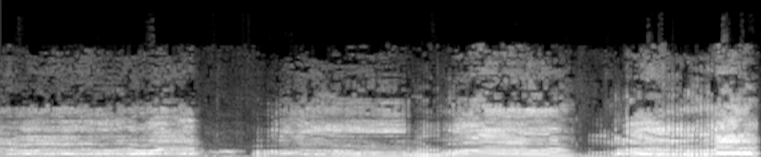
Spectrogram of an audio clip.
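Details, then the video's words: Pig giving long, loud squeals in four drawn-out bursts, harsh and wavering with strong upper harmonics, separated by brief pauses, no other sounds standing out. "IL VERSO DEL MAIALE | PIG SOUND"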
